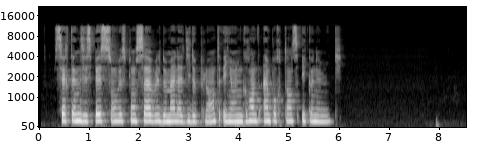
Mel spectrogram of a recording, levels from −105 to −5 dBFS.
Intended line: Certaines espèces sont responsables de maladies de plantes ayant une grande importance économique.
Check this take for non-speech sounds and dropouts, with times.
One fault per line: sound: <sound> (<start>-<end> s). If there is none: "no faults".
no faults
